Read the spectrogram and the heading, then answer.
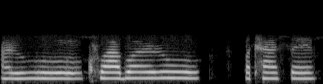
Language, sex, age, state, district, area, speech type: Assamese, female, 18-30, Assam, Jorhat, urban, conversation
